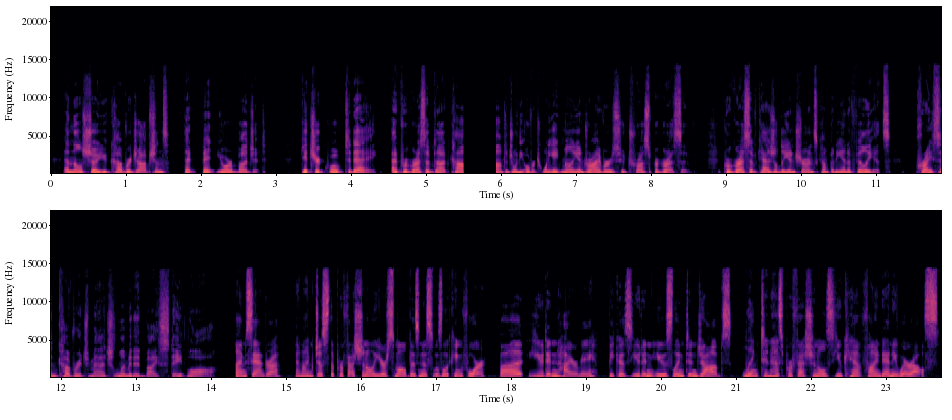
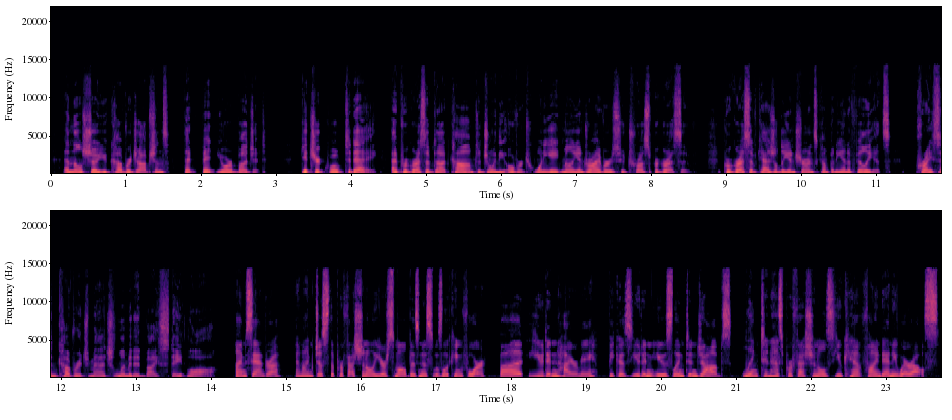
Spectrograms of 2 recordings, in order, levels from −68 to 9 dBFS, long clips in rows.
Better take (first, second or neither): second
